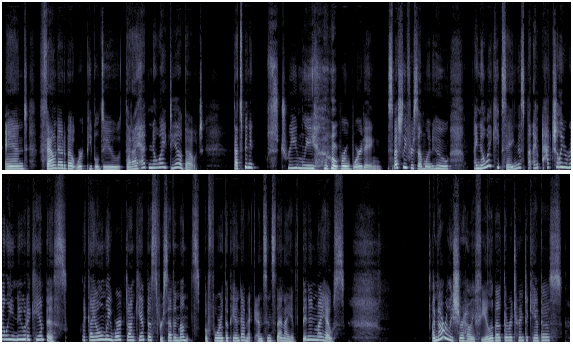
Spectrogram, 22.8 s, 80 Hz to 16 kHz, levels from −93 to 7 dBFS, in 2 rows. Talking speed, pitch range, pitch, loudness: 175 wpm, 240-335 Hz, 280 Hz, -28 LUFS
